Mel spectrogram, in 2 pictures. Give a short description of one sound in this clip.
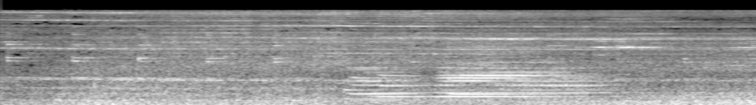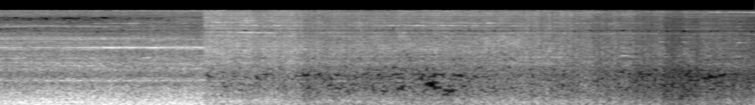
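Freight cars clatter and rattle along the rails.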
